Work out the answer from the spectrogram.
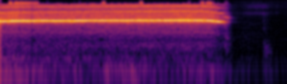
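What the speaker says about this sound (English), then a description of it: "That is a really good whistle." A whistle on a Naturehike backpack is blown in one loud, piercing, steady blast lasting under two seconds, then cuts off into silence.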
